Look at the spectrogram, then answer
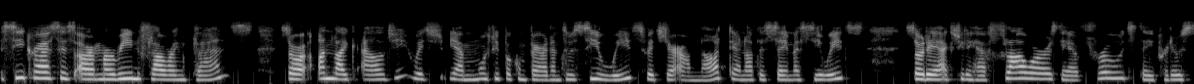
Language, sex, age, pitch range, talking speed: English, female, 10-29, 220-255 Hz, 180 wpm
